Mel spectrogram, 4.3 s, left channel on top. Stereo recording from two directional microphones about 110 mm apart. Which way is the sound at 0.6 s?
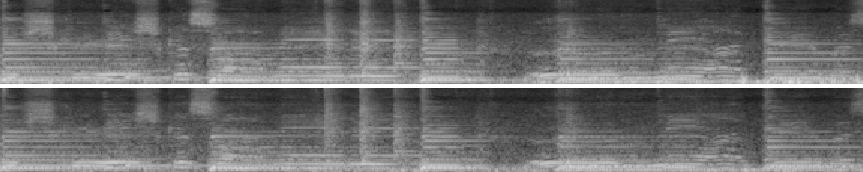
20° left (ahead or behind).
